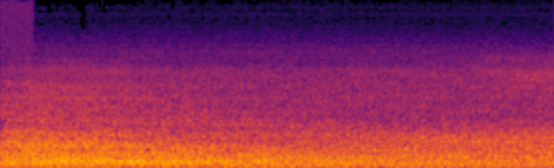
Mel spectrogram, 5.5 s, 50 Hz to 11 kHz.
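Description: Boeing 747-8's jet engines running: a steady rushing noise that eases slightly in level.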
